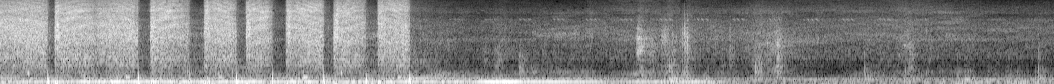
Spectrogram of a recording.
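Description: Paint spray gun spraying candy paint in a rapid run of short hissing bursts, about eight, which stop about four seconds in. A steady low hum runs underneath until about seven seconds in. The painter feels the gun is giving him problems and not laying the colour on well.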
